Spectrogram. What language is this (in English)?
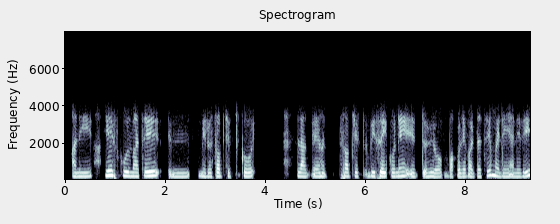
Nepali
